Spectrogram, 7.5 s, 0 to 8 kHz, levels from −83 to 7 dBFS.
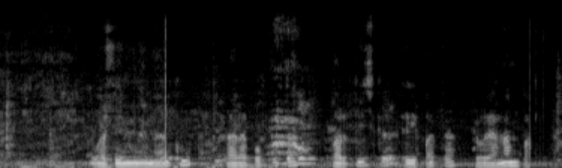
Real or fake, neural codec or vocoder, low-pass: fake; codec, 16 kHz, 16 kbps, FreqCodec, smaller model; 7.2 kHz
